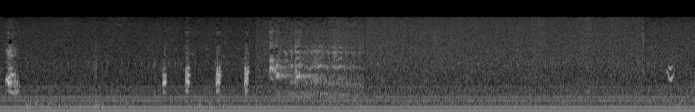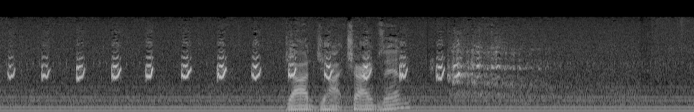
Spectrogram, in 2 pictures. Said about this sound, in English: Two gobblers that came over a mile across a green rolling hills.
